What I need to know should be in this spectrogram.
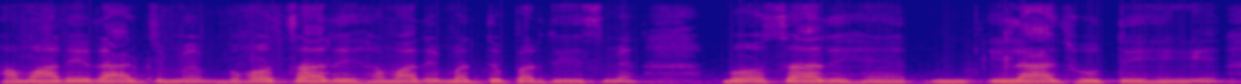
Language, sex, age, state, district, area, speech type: Hindi, female, 45-60, Madhya Pradesh, Jabalpur, urban, spontaneous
